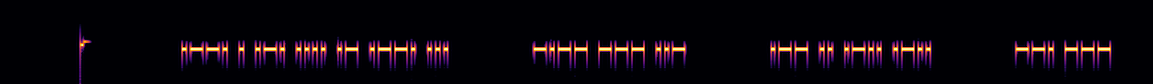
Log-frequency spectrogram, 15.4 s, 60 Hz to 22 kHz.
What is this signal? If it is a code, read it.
Morse code, heard as a keyed tone, about 22 wpm, 700 Hz. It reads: PERHAPS YOU WILL GO
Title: 3x Word-Spacing - Sentences from Top 500 Words - 22wpm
